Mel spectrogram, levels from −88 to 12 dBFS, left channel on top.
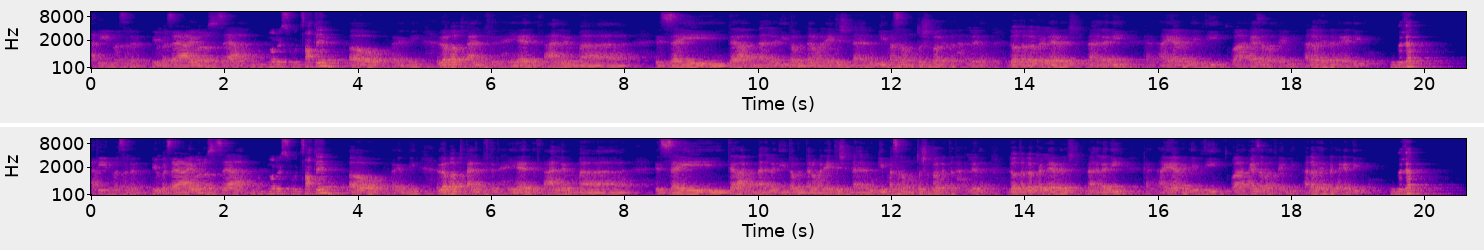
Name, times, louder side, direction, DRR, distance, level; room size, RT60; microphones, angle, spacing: voice 1, 0.0-2.3 3.4-3.5 3.9-15.5 15.8-19.0, right 1 dB, 55° right, -4 dB, 3.1 m, -31 dB
voice 2, 2.4-3.7 18.6-18.7 19.5-19.8, equal, 10° right, 6 dB, 0.8 m, -30 dB
11.5 x 7.6 x 4.7 m, 1.3 s
head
